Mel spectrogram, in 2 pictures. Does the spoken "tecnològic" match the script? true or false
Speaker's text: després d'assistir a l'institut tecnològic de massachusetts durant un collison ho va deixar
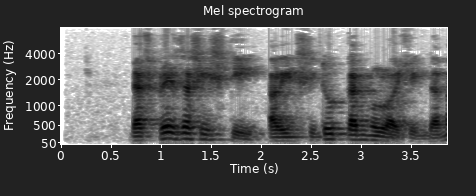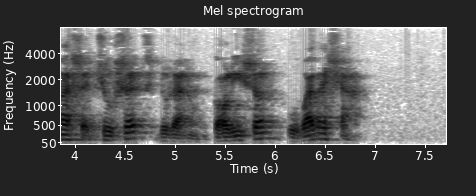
true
